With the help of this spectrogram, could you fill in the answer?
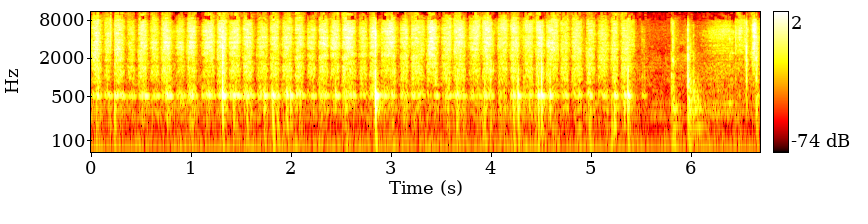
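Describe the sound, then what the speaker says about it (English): Vinyl transfer being burnished onto a plastic Starbucks cup, a rapid close-up scratchy rubbing in quick repeated strokes, ending with a few separate scrapes and taps. "So then once that's down, we're going to make sure we burnish it."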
